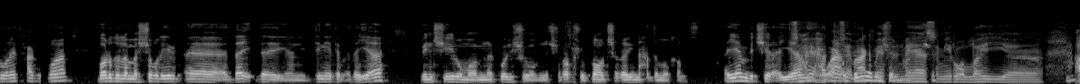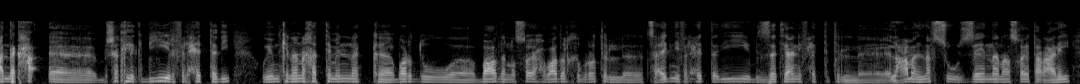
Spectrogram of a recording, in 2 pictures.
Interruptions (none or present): present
